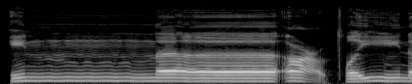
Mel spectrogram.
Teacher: الف کے اوپر درمیانی مد ہے، چھوٹی مد ہے، تو اس کو مد جائز کہتے ہیں، اور اس کی مقدار 2 سے 3 الف ہے، 2 سے 3 الف کی مقدار اس کو کھینچ کے پڑھیں گے۔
